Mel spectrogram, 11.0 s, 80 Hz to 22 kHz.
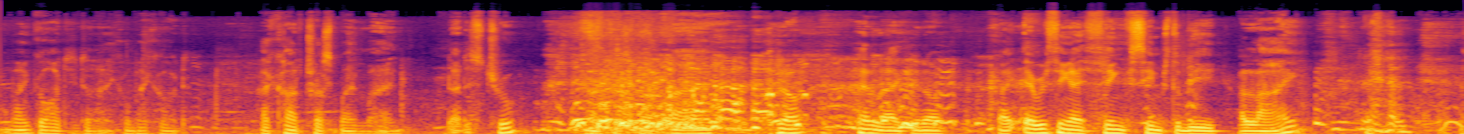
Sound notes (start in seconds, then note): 4.0 laughter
